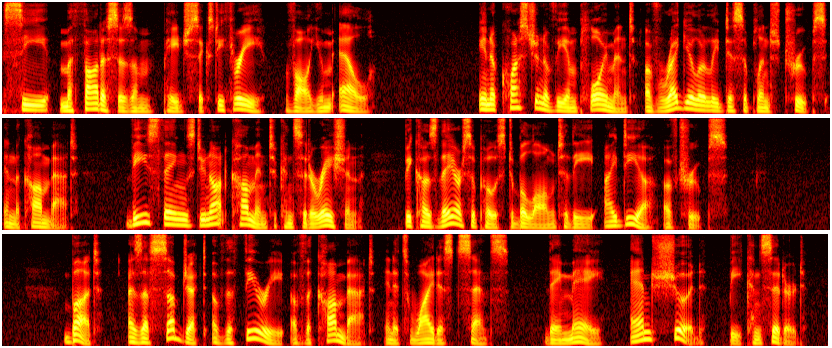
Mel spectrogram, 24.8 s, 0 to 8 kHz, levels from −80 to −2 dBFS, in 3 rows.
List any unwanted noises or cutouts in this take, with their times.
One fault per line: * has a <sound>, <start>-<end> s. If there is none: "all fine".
all fine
